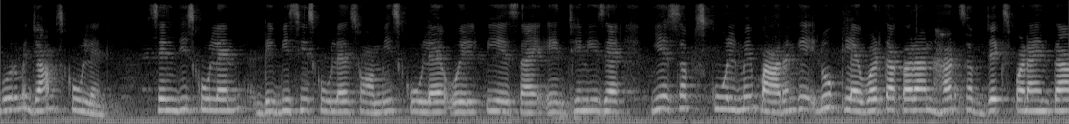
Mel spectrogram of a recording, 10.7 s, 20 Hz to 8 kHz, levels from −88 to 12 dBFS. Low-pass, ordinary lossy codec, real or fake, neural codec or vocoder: 7.2 kHz; none; real; none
